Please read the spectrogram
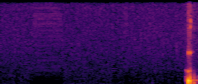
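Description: A single abrupt sneeze blasts into the microphone after nearly two seconds of silence, a short, loud, muffled burst with a heavy low thump and no talking.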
